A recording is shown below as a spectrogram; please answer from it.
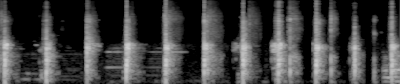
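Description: A prayer-service congregation claps in about fourteen sharp, distinct beats. The beats come at an even pace that quickens slightly toward the end, close and crisp, with silence between the beats.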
